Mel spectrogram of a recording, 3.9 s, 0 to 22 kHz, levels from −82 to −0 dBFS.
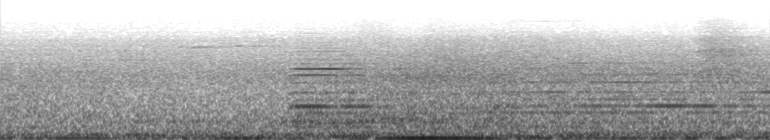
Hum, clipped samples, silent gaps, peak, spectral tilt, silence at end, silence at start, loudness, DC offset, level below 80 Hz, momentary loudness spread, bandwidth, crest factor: none; under 0.1%; none; -6 dBFS; -6 dB/octave; 0 s; 0 s; -22 LUFS; under 0.1%; -22 dBFS; 8 LU; 8.4 kHz; 14 dB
